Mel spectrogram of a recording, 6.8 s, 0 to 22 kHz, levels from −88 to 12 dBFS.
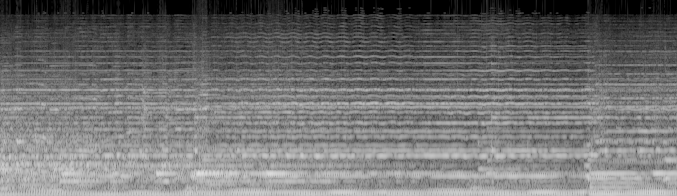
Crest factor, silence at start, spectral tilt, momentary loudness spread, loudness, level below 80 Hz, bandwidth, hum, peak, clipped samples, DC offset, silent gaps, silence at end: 8 dB; 0 s; -5 dB/octave; 3 LU; -9 LUFS; -14 dBFS; 15.5 kHz; none; 0 dBFS; 1%; under 0.1%; none; 0 s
